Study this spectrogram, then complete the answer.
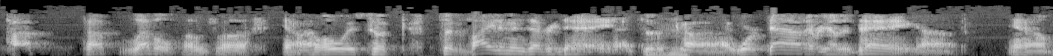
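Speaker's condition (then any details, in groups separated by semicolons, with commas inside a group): Aphasia; aphasia since sudden onset on a work day, over 17 years ago; initially unable to speak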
